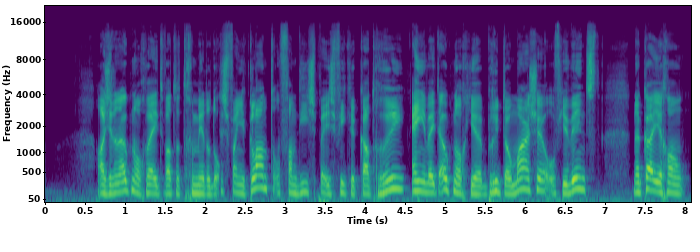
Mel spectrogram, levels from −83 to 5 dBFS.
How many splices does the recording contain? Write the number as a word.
two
